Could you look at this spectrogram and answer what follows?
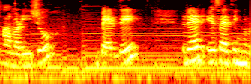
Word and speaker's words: amarillo: here V is D and Double L is show so Amarillo birthday red is I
